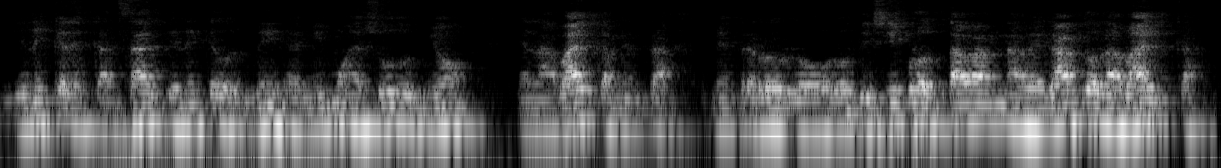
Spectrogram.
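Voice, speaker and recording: Pastor preaching in an echoey hall. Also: male voice, mid-range voice, fairly even intonation, moderate pace, darkish tone. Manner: preaching with Spanish-English code-switching. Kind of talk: sermon. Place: church hall with congregation. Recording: echoey room, mic from a distance.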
